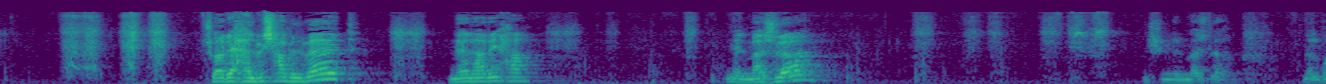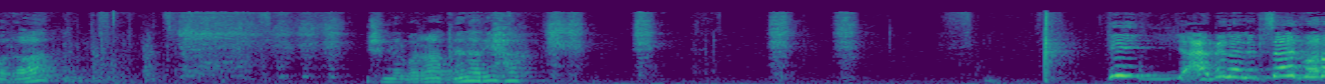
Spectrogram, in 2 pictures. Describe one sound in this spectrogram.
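A young man talks loudly and with agitation, close by.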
